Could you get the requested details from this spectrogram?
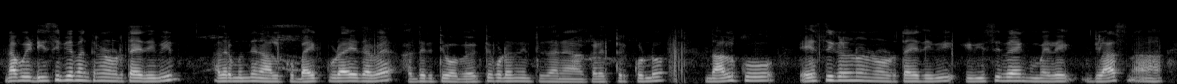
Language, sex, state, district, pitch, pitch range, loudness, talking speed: Kannada, male, Karnataka, Bellary, 150 Hz, 140-170 Hz, -25 LUFS, 170 wpm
